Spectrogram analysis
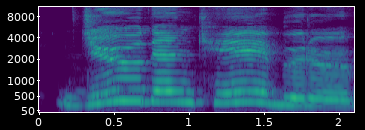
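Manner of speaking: juden keburu spelled out very slowly; teacher's slow model of juden keburu; slow demo. Shown as a demonstration. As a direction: draw out each syllable for the learner. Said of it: "Uma palavra um pouquinho mais longa".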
